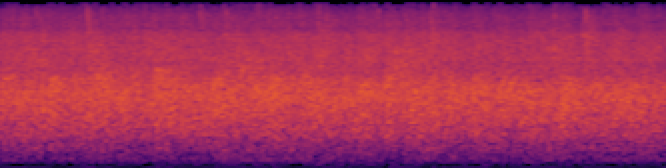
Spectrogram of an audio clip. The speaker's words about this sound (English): Dr. Calleros, a big round of applause.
